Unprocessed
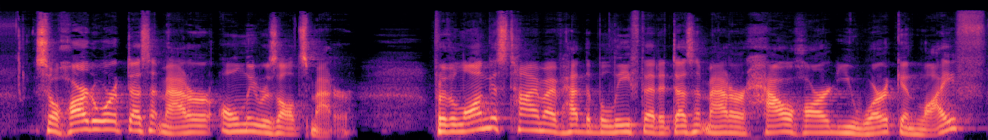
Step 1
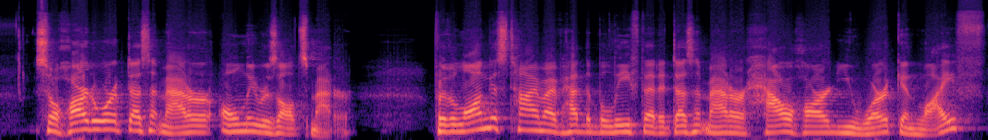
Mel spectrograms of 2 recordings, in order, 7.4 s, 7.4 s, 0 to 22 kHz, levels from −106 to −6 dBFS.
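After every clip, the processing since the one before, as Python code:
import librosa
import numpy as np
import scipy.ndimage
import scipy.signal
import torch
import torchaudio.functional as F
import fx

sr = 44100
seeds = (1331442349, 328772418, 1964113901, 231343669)

y = fx.leveller(x, sr, passes=1)
y = y * 10.0 ** (-9.0 / 20.0)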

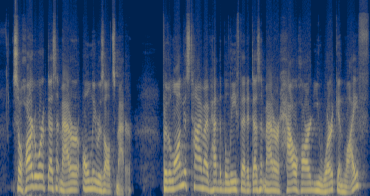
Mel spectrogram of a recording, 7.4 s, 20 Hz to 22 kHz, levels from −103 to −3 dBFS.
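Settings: y = fx.low_shelf(x, sr, hz=130.0, db=11.5)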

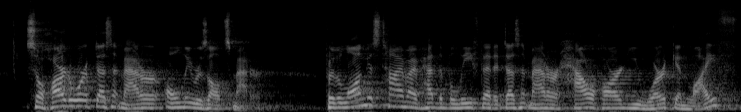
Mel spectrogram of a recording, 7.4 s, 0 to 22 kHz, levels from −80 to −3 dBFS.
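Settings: y = fx.room_shoebox(x, sr, seeds[0], volume_m3=1100.0, walls='mixed', distance_m=0.45)
y = y * 10.0 ** (-8.0 / 20.0)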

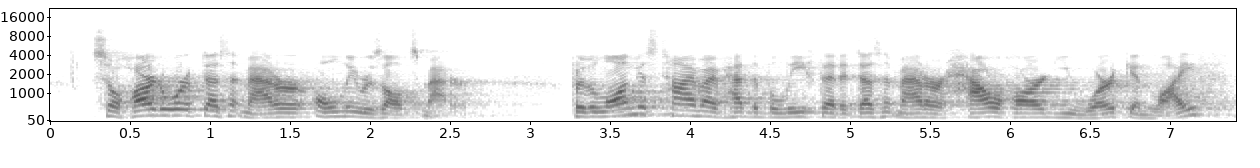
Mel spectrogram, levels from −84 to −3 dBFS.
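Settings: y = fx.bandpass_edges(x, sr, low_hz=670.0, high_hz=2700.0)
y = y * 10.0 ** (3.5 / 20.0)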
